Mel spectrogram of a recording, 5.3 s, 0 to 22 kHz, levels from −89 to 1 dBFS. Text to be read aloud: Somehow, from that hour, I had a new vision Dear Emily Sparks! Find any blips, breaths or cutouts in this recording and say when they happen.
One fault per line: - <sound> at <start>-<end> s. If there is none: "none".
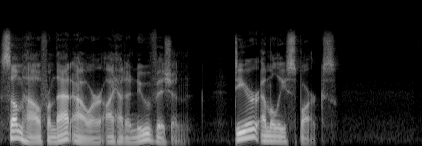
none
